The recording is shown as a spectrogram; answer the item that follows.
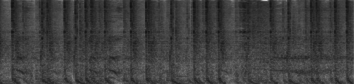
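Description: A rapid, unbroken barrage of cartoon thumps, bangs and crashes, many hits with a short falling pitch.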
